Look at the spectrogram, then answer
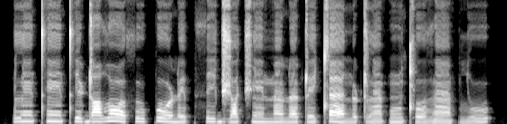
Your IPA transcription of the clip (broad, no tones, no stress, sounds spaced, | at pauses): l ẽ t̪ʰ ẽ t̪ʰ i ɖ e ðˤ o θ u p o ɳ e p θ i d͡ʒ ɒ t͡ʃ ẽ m æ̃ ɳ æ ʈ e cʰ æ n o ʈ l æ̃ p ũ cʰ o ð æ̃ p ʎ u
